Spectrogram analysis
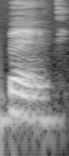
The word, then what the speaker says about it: begged: The last sound of the root word in begged is g. G. Like I told you, g is a voiced consonant. So you're going to pronounce the ed, the past tense marker, as d.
